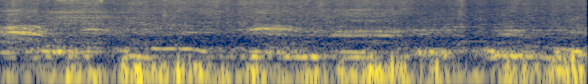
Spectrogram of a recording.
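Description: Breeding pigeons coo softly in low, rolling murmurs that repeat steadily across the clip at close range, with faint background noise and no clear talk.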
